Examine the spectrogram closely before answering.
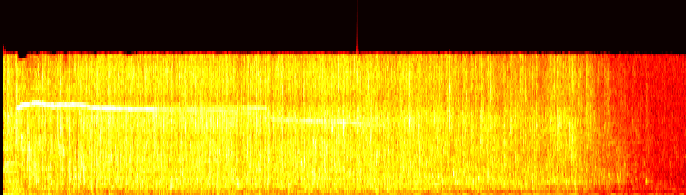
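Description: A toilet flushes with loud rushing water.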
